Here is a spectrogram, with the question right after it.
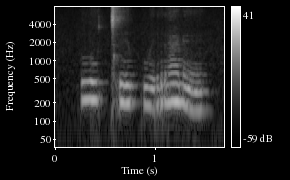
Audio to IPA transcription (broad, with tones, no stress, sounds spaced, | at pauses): l u˦ ǀʰ e˧ kʷ e˨ r æ̃˦ ɽ ẽ˨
